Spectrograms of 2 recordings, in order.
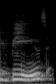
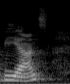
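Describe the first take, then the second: First: The vowel sounds like the letter E. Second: The vowel sounds like the letter A. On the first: The speaker calls it right. "it takes the sound only of E" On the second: The speaker calls it wrong. "and not of A"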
